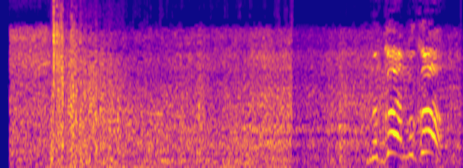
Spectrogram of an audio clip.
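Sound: gunpowder blast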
